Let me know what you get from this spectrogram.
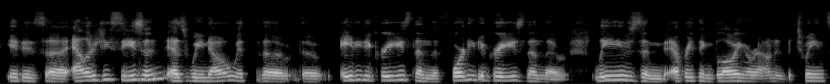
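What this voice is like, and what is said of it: Hoarse voice. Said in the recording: “Excuse my hoarse throat, my voice.”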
